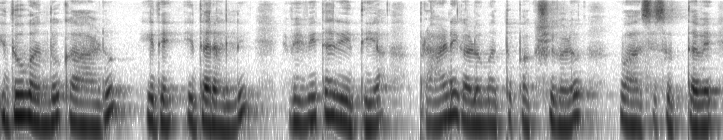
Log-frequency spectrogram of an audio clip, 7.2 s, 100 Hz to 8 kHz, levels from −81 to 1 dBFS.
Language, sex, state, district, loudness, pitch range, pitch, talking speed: Kannada, female, Karnataka, Bidar, -17 LUFS, 165-200 Hz, 175 Hz, 90 wpm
